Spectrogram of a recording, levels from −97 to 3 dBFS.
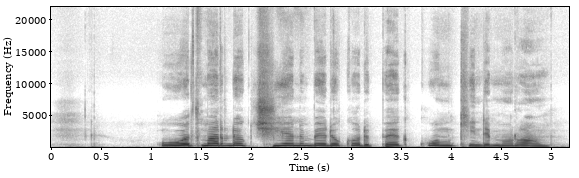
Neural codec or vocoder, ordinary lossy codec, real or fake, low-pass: vocoder, 44.1 kHz, 128 mel bands, Pupu-Vocoder; none; fake; none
